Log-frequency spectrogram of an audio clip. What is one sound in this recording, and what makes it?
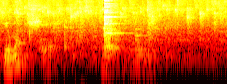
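A metal knife clinks against a ceramic bowl.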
